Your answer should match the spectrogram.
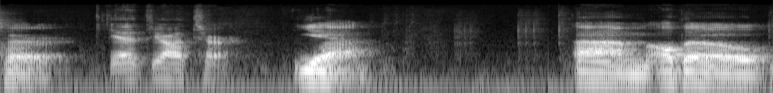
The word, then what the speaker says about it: auteur: Is that how it's Yeah, the pronounced? auteur.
